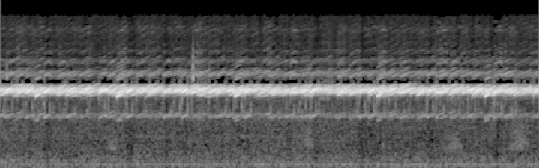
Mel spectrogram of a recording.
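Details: Early-year pond at night filled with spring peepers, countless shrill peeps blending into one steady high ring, a sharp click near the third second and soft low background hum.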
